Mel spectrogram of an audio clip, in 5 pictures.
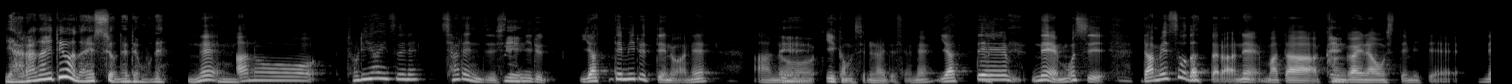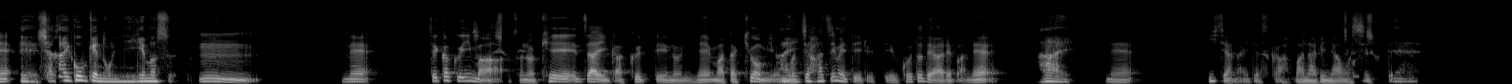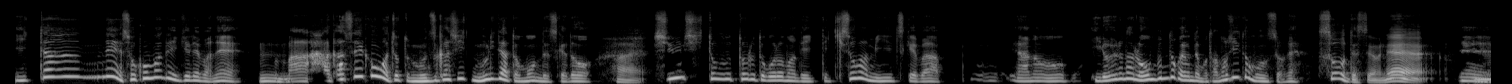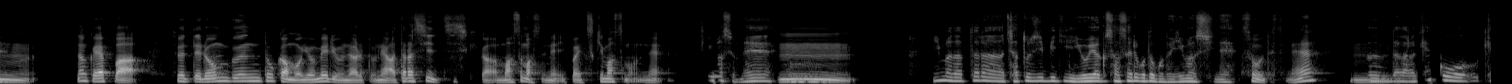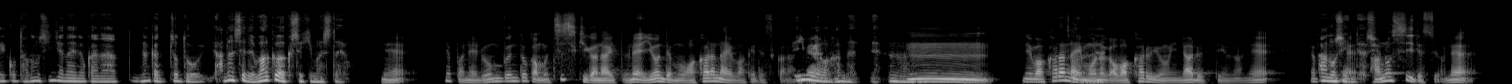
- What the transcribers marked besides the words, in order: tapping
- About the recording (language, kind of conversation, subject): Japanese, advice, 退職後に生きがいを見つけるにはどうすればよいですか？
